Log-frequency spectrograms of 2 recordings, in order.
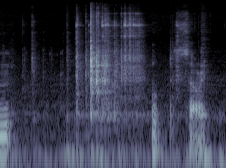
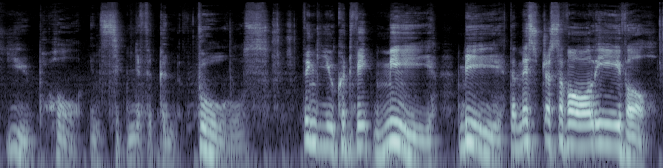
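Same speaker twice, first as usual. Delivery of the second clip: villain gloat; 4 semitones higher, 6 dB louder than usual. Retold or imitated. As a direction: gloat like the mistress of all evil, rising. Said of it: "she says".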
